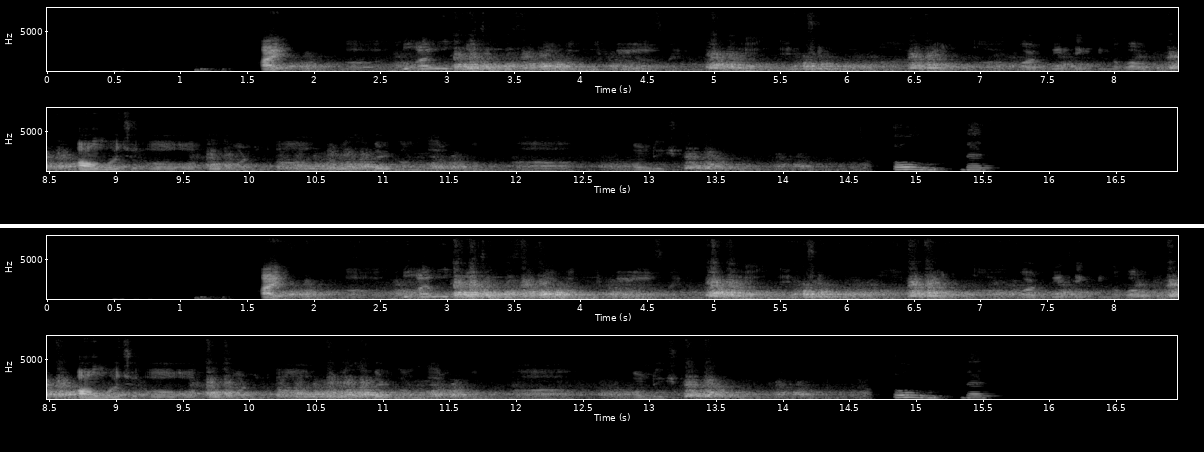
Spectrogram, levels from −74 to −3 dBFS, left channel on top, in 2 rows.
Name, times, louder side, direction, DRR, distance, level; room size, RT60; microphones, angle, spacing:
sound 1, 1.7-14.7, right 4 dB, 30° right, 0.5 m, -34 dB
voice 1, 2.2-8.3 8.7-12.4 12.9-13.1, equal, 10° right, 2.1 m, -38 dB
voice 2, 14.8-15.6, left 2 dB, 35° left, 2.1 m, -40 dB
13.0 x 8.3 x 2.8 m
head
